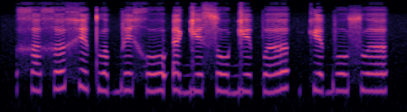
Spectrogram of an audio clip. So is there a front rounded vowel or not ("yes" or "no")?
no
